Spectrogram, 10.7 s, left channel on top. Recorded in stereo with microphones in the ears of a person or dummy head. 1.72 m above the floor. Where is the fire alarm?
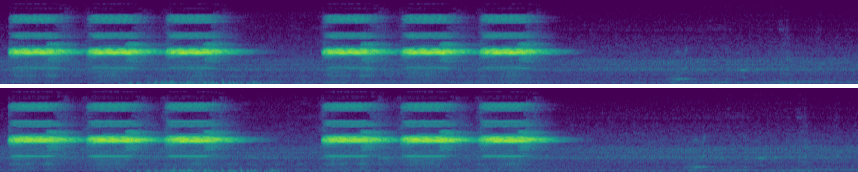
55° right (ahead or behind), 1.2 m.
